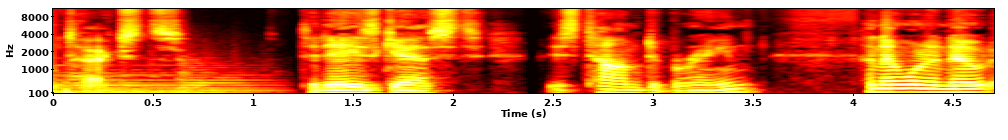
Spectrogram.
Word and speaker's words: de Bruin: And this is why I asked the guests before we start the interview how to pronounce their name. So it is Tom Derain in spite of how it might look to American English speakers.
